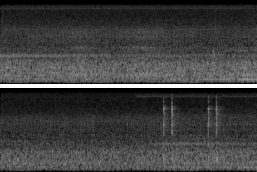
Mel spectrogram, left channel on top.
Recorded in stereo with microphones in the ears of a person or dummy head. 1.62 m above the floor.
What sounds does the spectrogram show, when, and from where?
Only background noise.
